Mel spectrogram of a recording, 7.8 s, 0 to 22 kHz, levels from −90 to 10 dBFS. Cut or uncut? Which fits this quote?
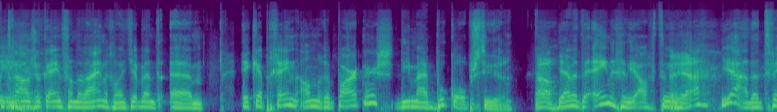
cut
